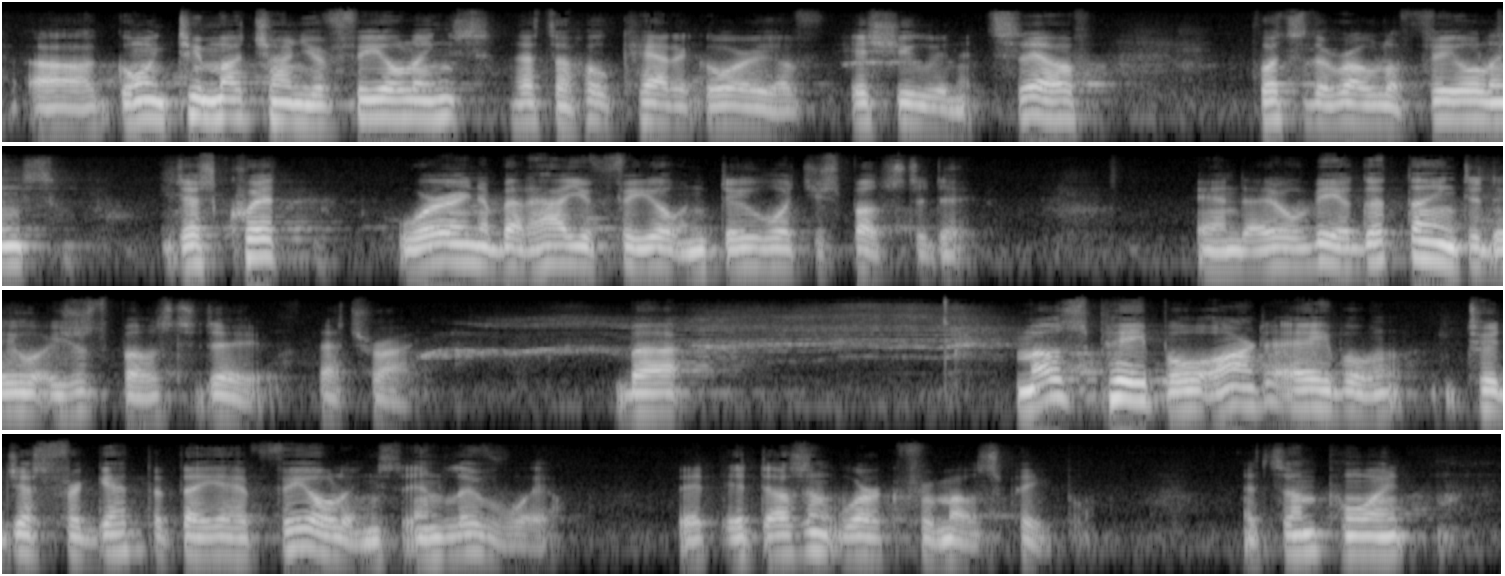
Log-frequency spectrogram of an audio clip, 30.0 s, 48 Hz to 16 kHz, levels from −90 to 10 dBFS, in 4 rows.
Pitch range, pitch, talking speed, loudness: 115-140 Hz, 125 Hz, 150 wpm, -18 LUFS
